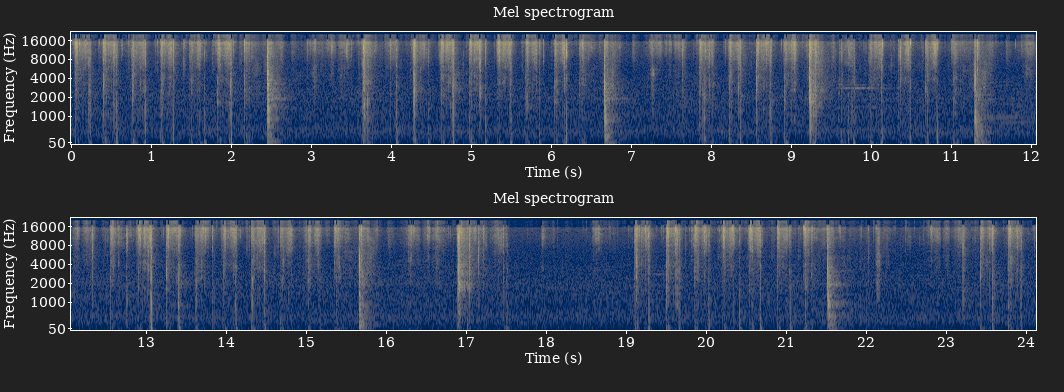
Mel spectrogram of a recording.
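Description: Tarot cards being shuffled by hand, repeated quick riffling bursts with sharp card snaps and pauses in between, close and fairly quiet, no talking.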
